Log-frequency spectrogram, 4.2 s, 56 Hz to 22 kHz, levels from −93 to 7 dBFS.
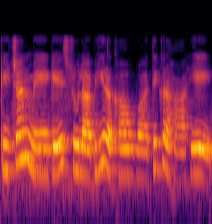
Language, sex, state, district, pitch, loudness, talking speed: Hindi, female, Madhya Pradesh, Dhar, 240 Hz, -16 LUFS, 140 wpm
